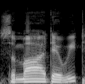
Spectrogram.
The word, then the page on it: sma'tewit: Mi'gmaq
